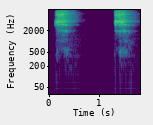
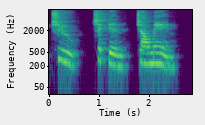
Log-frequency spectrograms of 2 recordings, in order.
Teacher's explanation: the ch sound is a combination of t and sh together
